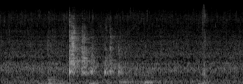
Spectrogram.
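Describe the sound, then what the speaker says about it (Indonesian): Hoisin sauce, a fermented soybean sauce, hits a hot frying pan while mapo tofu is cooked at home, giving a short burst of sizzling and stirring that fades back into a low hiss, with no voices. "Ini hoisin sausnya saya masukkan 2 sendok makan."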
